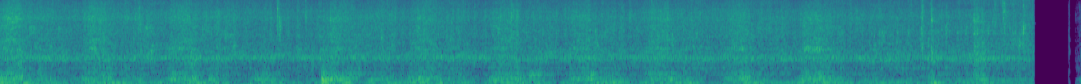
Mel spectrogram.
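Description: Malai and flour bubbling and frying in separating ghee in an aluminium pan, while a metal spatula keeps stirring and scraping through the mixture. The sound cuts off abruptly just before the end.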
